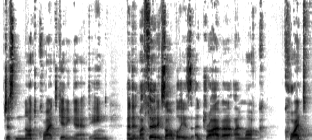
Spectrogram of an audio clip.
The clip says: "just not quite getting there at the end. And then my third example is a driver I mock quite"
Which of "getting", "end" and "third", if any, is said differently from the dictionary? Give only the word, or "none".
none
